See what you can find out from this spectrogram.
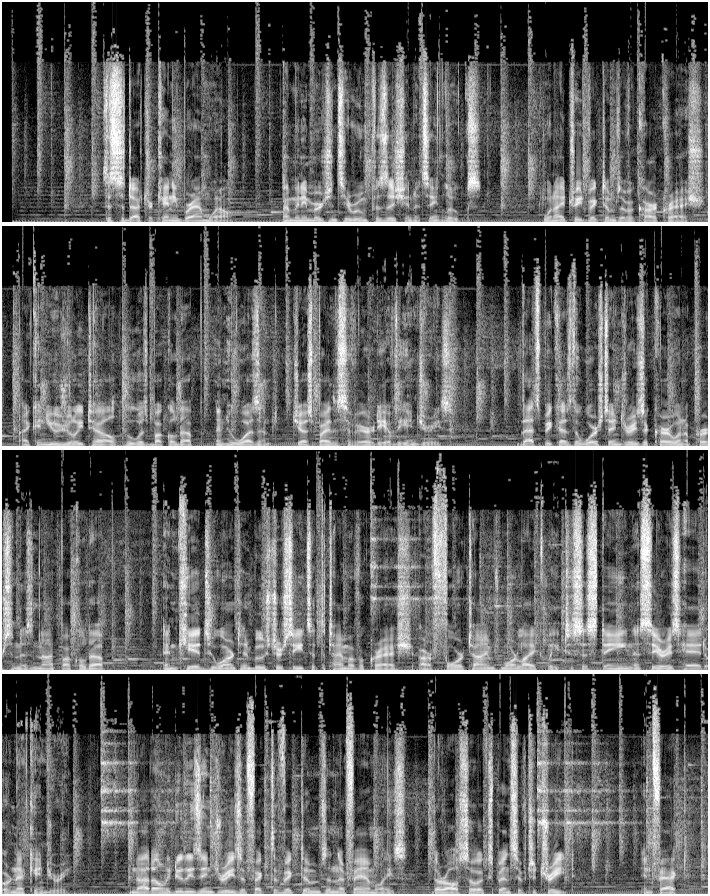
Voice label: Adult Child Safety Belt PSA Radio; ITD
